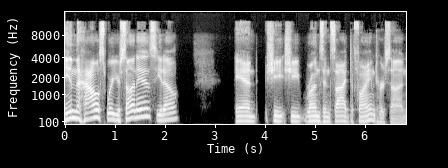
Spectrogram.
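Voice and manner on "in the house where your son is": mock screaming, higher. Retelling a film scene where a wife confronts her husband: imitating screaming. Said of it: "she's screaming at him".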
